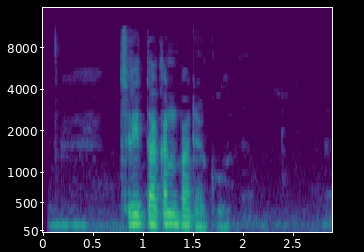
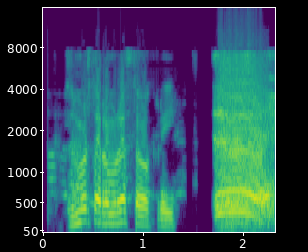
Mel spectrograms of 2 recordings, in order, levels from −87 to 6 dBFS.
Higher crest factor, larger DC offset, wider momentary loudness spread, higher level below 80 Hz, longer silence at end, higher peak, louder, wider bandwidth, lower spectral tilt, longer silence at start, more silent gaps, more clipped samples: first, 24 dB vs 8 dB; neither; first, 23 LU vs 11 LU; second, -56 dBFS vs -44 dBFS; first, 1.05 s vs 0 s; second, -6 dBFS vs 0 dBFS; second, -26 LUFS vs -8 LUFS; second, 11.5 kHz vs 13 kHz; first, -7.5 dB/octave vs -4 dB/octave; about the same, 0.1 s vs 0.05 s; second, none vs 1.44-1.48 s, 1.55-1.67 s; second, under 0.1% vs 2%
